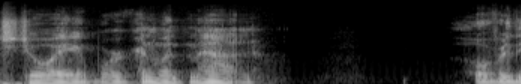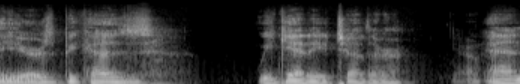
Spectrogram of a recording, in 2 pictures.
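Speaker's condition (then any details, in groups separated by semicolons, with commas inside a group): ALS; affects hand function; recently diagnosed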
